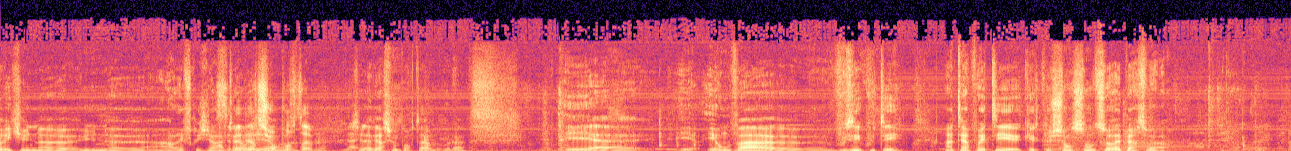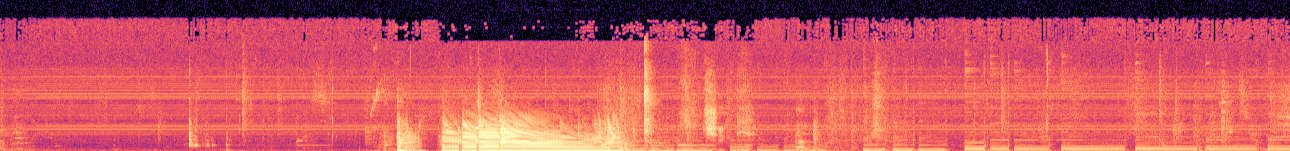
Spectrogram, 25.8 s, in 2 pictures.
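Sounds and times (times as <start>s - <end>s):
speech: 0.0s - 12.3s
guitars being tuned: 16.6s - 25.8s.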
